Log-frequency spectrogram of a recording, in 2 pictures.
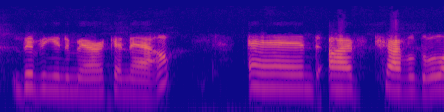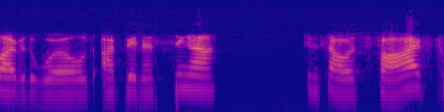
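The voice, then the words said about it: Australian accent. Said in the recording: “If you didn't work out from the accent yet, g'day. Yes, I'm from Australia.”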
